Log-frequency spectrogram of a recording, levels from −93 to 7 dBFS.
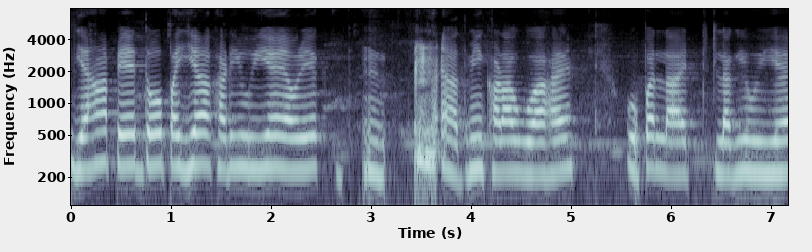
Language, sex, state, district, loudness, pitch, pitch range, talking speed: Hindi, female, Chandigarh, Chandigarh, -14 LUFS, 235 Hz, 220-245 Hz, 150 wpm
